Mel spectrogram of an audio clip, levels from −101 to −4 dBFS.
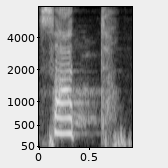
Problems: continuous background conversations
